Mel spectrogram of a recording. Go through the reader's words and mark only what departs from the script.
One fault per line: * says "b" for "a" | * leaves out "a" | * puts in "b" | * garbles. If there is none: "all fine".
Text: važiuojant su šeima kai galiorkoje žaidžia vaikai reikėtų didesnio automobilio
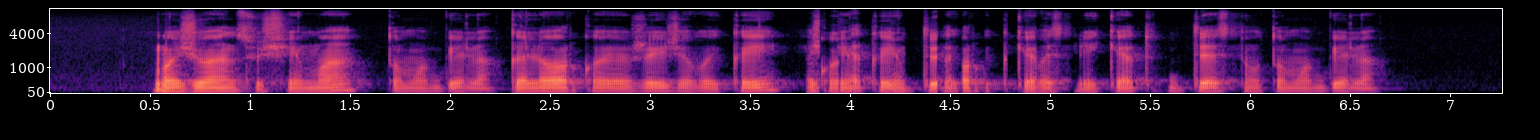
* says "automobilio" for "kai"
* garbles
